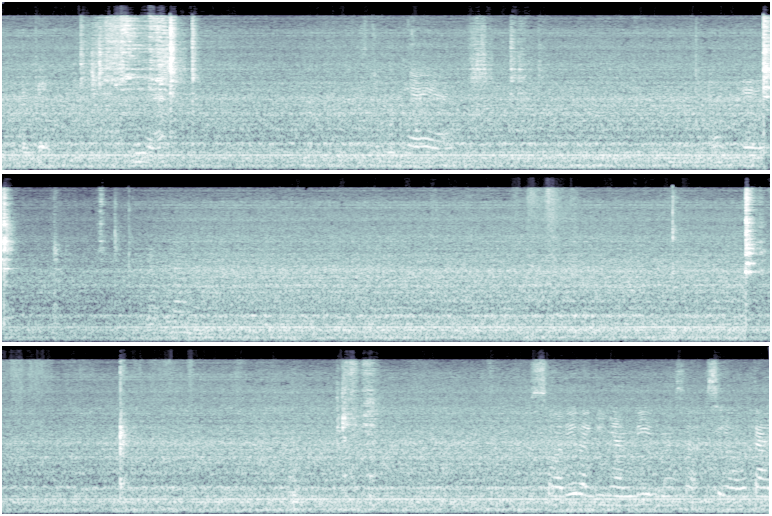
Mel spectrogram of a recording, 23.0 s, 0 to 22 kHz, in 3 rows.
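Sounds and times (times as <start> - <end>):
steady hum and hiss: 0.0 - 23.0.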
